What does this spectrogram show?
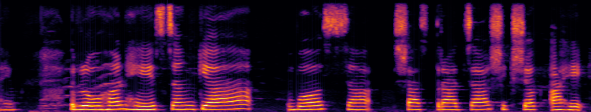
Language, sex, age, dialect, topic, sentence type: Marathi, female, 25-30, Standard Marathi, banking, statement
